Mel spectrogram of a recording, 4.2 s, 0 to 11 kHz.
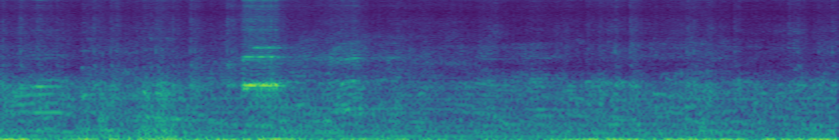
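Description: Irisbus Cristalis ETB18 trolleybus standing at a stop with a steady low hum, under voices. A brief high-pitched tone sounds about a second in.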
